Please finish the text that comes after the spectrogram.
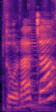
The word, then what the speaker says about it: トラジャ: Donc à la japonaise ça fait Tora et Ja. D'où la prononciation Toraja.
